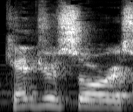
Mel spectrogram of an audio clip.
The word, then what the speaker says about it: Kentrosaurus: pronounced differently as well kendrosaurus with a hard k and centrosaurus with a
